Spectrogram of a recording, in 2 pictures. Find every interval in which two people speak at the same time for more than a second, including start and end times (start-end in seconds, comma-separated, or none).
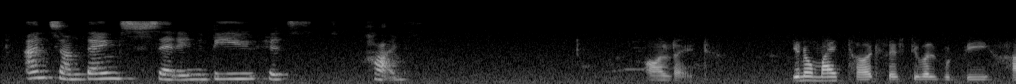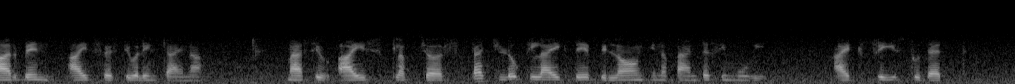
none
